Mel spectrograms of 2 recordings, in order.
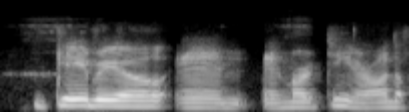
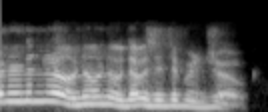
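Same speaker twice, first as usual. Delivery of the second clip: ordinary talk, nothing marked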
